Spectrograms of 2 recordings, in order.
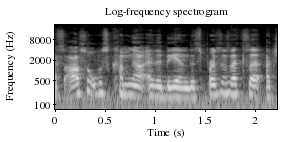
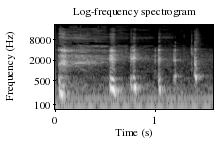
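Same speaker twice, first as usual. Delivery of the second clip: a high airy burst of laughter; quick amused giggle; breathy laugh; 8 semitones higher than usual. Real, not acted. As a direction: laugh it off, half embarrassed. Laughs at possessive message.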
